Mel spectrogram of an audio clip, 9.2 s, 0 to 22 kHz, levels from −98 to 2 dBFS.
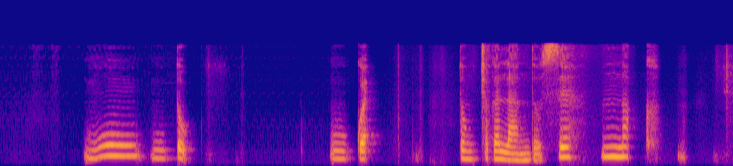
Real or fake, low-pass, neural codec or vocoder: fake; 7.2 kHz; codec, 16 kHz, 0.4 kbps, LongCat-Audio-Codec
